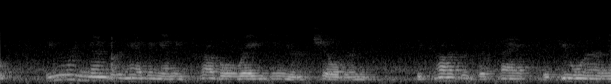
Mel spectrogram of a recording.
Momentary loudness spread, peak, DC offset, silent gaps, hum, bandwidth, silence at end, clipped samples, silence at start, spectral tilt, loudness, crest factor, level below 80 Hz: 9 LU; -16 dBFS; under 0.1%; none; none; 6.6 kHz; 0 s; under 0.1%; 0 s; -7 dB/octave; -31 LUFS; 14 dB; -64 dBFS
